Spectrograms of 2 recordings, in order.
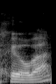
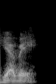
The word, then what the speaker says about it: Yahvéh: en el Antiguo Testamento no se pronuncia Jehová de ninguna manera de eso vamos a hablar un poco más adelante la pronunciación correcta es llave algunos le ponen acento otros no ve Checa W esos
